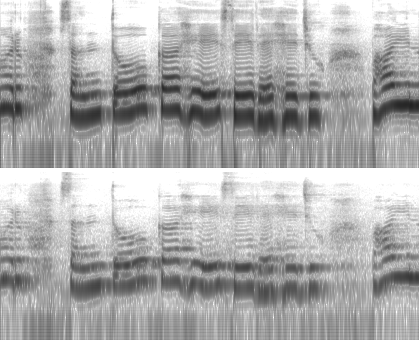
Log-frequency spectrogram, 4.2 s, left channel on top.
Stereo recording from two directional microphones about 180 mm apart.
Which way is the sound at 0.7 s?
35° left (ahead or behind).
